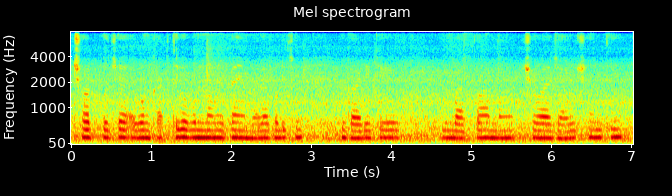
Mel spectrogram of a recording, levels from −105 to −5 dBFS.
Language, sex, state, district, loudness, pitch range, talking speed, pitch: Odia, female, Odisha, Khordha, -16 LUFS, 190-205 Hz, 120 wpm, 195 Hz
